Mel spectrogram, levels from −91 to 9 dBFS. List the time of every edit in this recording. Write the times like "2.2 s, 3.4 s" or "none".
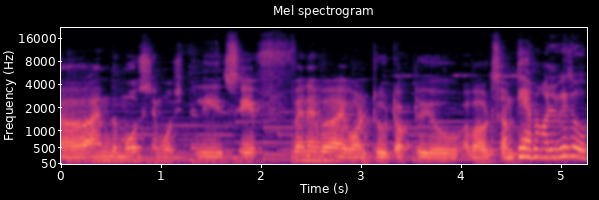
2.3 s, 4.5 s

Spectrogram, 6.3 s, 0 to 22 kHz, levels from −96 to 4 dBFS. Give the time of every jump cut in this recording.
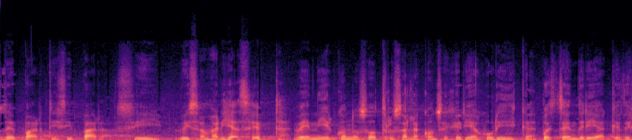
2.8 s, 5.4 s

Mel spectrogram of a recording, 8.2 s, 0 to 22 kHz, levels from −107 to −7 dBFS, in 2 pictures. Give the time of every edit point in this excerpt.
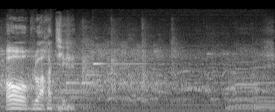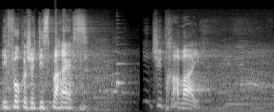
6.5 s

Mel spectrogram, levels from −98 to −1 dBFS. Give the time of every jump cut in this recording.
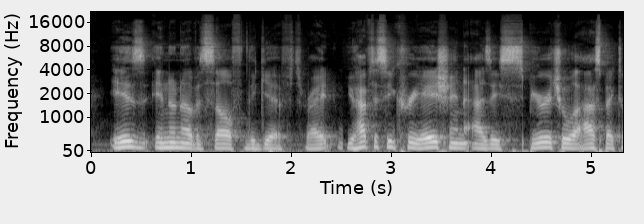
2.5 s

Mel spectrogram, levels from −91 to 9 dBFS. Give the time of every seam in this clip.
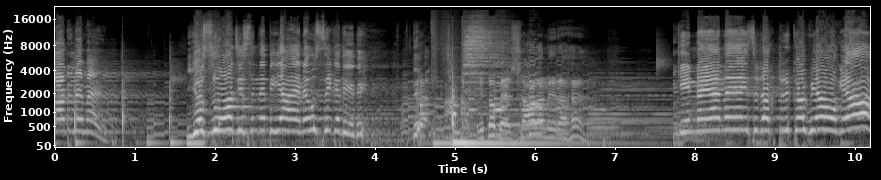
1.5 s, 7.7 s

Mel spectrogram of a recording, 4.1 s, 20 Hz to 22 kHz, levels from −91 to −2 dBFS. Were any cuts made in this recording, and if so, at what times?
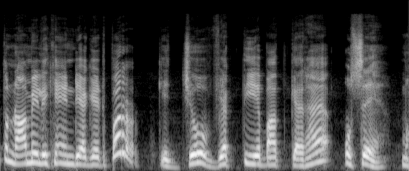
1.5 s

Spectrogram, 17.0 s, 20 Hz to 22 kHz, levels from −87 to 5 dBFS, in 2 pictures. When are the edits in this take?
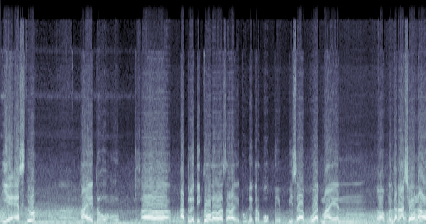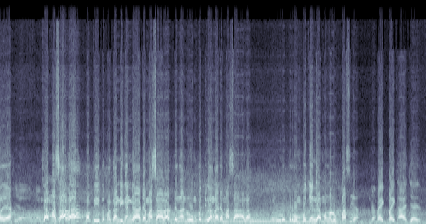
none

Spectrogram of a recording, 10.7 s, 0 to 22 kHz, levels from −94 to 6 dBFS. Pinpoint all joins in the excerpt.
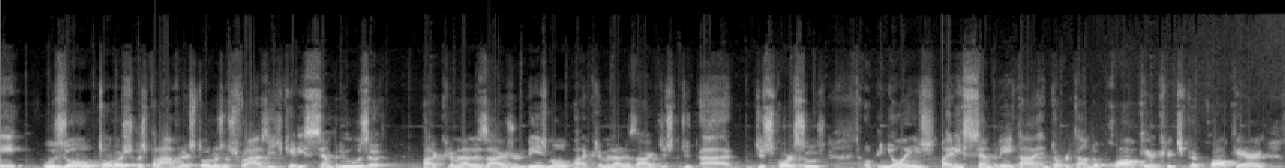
7.8 s

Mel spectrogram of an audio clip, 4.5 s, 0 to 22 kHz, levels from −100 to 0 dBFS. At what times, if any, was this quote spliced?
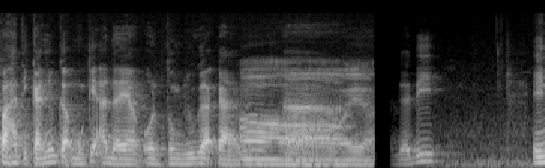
3.2 s

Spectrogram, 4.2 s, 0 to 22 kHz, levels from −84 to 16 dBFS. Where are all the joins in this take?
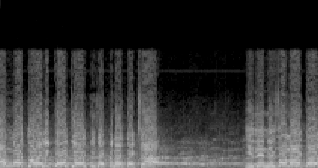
none

